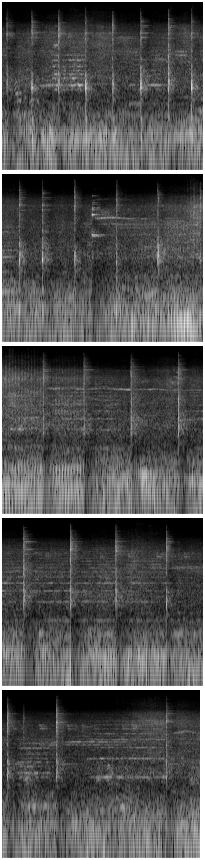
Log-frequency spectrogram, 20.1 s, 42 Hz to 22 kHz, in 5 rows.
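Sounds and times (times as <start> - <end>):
hammer ringing on anvil: 5.8 - 7.4, 12.5 - 12.8.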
